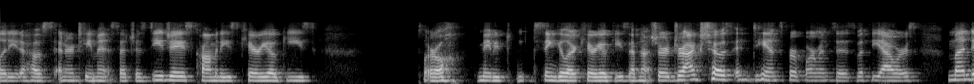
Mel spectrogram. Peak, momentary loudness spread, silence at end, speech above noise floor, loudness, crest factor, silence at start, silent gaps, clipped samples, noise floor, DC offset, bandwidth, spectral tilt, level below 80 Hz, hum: -2 dBFS; 10 LU; 0 s; 46 dB; -20 LUFS; 18 dB; 0 s; 4.01-4.16 s; under 0.1%; -66 dBFS; under 0.1%; 7.6 kHz; -4.5 dB/octave; -62 dBFS; none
